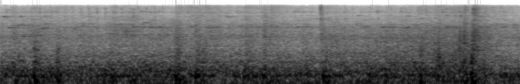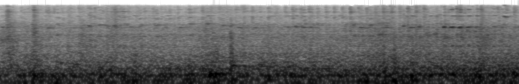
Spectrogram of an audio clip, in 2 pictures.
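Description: A roller coaster train rolling along its steel track, heard from on board: a steady low rumble from the wheels, with scattered clicks and one sharper knock about halfway through.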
